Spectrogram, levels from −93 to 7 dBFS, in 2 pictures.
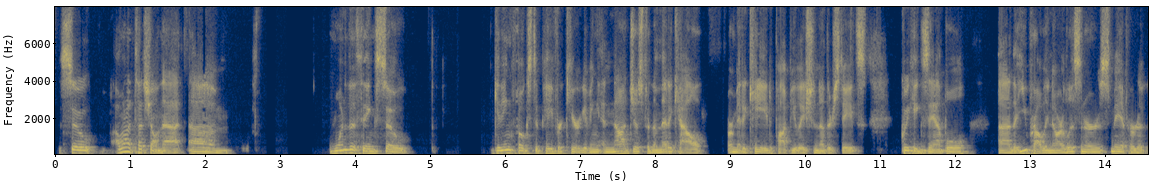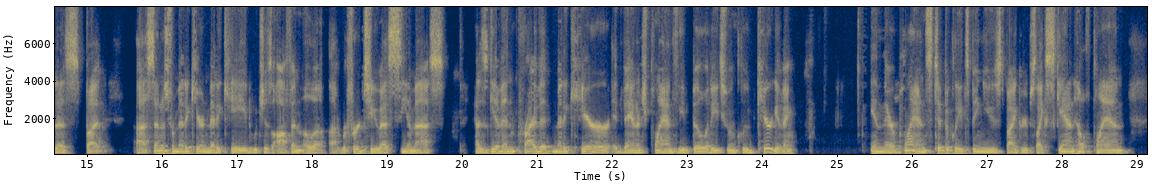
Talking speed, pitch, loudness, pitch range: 170 wpm, 105 Hz, -14 LUFS, 95-120 Hz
